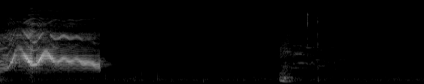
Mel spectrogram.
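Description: A bouncy pillow's springy boing, about a second long, wobbling up and down in pitch before it cuts off. A shorter, softer sound follows about three seconds in.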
